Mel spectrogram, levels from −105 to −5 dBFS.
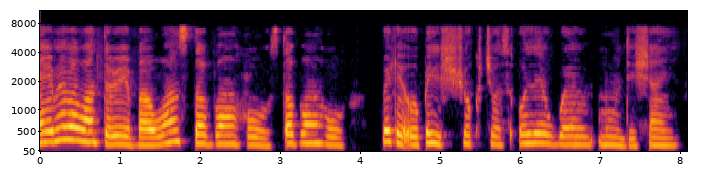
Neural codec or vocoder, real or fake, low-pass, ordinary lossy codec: codec, 16 kHz, 8 kbps, FreqCodec, larger model; fake; 7.2 kHz; none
